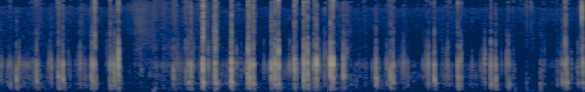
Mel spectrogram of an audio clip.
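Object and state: Wooden-pin hairbrush.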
